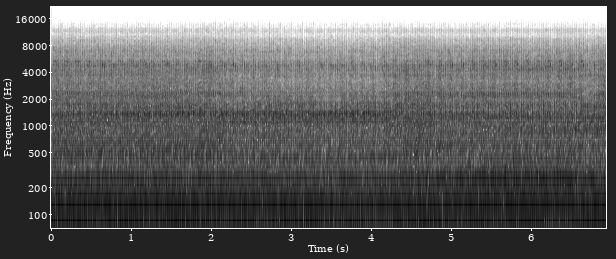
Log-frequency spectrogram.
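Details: Rebuilt rollover John Deere 8300 tractor diesel idling during a leak check. A steady, even idle with a deep low rumble and a regular beat around three per second; runs clean and healthy. Normal idle, while a reservoir fitting or hose leaks.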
